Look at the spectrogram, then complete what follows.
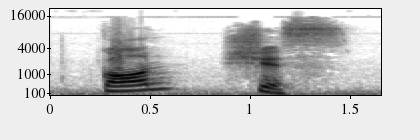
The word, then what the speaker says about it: conscious: Conscious. How many syllables do I have? 2. And I will stress on conscious.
